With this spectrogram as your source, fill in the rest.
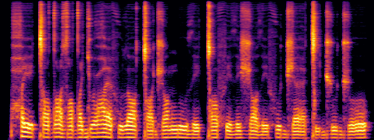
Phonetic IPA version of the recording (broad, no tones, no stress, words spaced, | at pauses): ħeǀi dˤuzidˤuɟu ʕæfu lɒǀɒd͡ʒɒ ŋuðe ǀɒfeðe ʒɒðefu d͡ʒæǀid͡ʒu d͡ʒo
